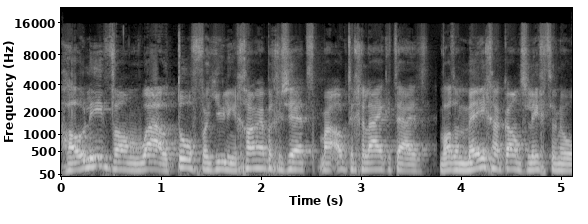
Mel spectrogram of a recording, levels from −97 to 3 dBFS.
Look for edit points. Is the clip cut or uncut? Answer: cut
